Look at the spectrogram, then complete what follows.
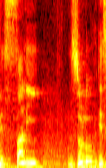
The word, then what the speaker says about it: Sonny: so I've been right introduced my name is funny Zulu is spelt as s all about NY a lot of members that don't know how to read that name the ridges Sony and sometimes I still answer to Sony but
